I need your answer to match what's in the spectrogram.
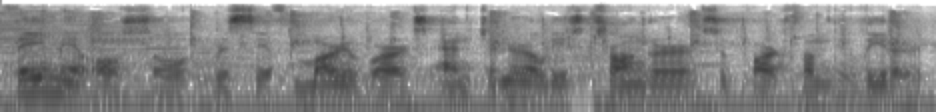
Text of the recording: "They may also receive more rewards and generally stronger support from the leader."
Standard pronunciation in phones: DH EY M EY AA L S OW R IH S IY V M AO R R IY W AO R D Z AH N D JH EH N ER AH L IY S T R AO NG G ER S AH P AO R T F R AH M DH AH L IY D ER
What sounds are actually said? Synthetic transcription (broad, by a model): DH EY M EY AA L S OW R IH S IY V M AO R R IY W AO R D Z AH N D JH EH N ER AH L IY S T R AO NG G ER S AH P AO R T F R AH M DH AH L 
